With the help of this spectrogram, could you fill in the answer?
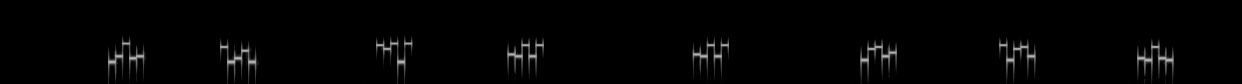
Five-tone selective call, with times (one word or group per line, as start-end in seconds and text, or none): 1.1-1.4 14434
2.2-2.6 91371
3.8-4.1 08811
5.1-5.4 54040
6.9-7.3 54040
8.6-9.0 28946
10.0-10.3 02894
11.4-11.7 32932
